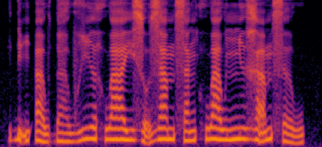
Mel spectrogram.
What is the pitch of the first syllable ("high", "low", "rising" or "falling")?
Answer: rising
